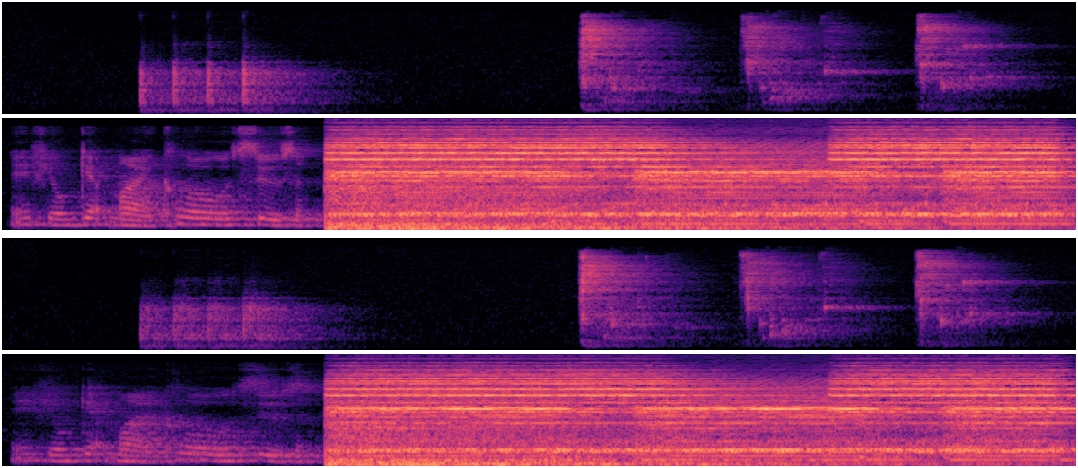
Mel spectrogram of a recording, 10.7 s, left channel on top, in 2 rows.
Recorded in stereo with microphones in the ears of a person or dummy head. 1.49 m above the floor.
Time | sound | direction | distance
0.7 | knocking | 65° left (ahead or behind) | 1.1 m
2.9 | a splash | 25° right (ahead or behind) | 1.1 m
5.4 | a woman speaking | 65° left (ahead or behind) | 1.0 m
7.0 | a fire alarm | 10° left (ahead or behind) | 1.1 m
